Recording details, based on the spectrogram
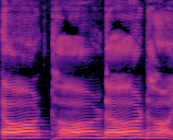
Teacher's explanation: बात करते हैं ट वर्ग की, तो ट वर्ग मूर्धा से, इनका उच्चारण स्थान है मूर्धा, तो यह मूर्धा से बोली जाती है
